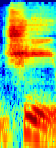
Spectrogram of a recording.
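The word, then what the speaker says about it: qi: Chinese terms and names the Q despite being spelled with a Q a lot of things in the Chinese are pronounced with the CH so in this game key pardon me Chi is spelled q i so I see that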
